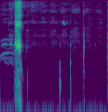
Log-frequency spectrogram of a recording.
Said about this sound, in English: Hold on a second. I got barking dogs. It's like I'm a damn retired wrestler. Hey, y'all, shut up in there.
